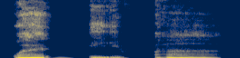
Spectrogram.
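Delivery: very slow, hushed; slow stunned disbelief. Real, not acted. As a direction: stretch it out in shock. Reacting to headline.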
